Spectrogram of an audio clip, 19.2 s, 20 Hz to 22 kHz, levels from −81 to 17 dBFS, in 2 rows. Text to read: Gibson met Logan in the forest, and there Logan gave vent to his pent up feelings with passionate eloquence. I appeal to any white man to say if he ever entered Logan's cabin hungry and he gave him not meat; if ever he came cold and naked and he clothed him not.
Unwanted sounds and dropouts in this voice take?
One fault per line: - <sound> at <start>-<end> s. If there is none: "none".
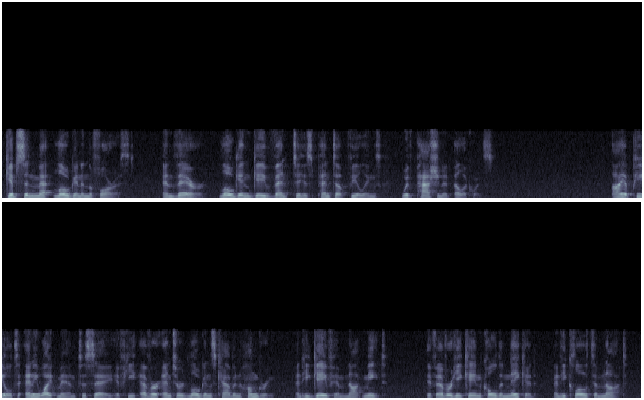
none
